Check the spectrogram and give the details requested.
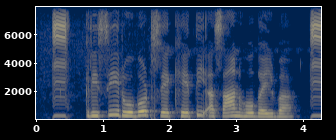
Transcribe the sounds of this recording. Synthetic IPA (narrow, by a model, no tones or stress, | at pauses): kɾɪsiɾoːbəɾʈsekʰeːt̪iʔaːsaːnɦoɡəɪlbaː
